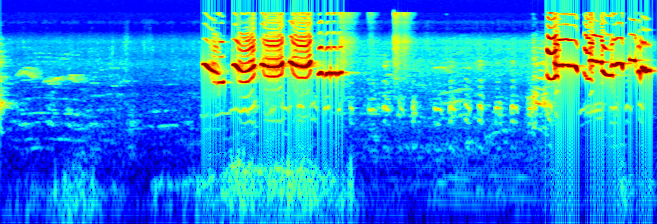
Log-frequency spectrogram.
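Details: Oriental magpie-robin lure song for training young, untrained birds. After a quiet start with a low murmur, bursts of loud, ringing whistles are repeated in quick pulses, then soft ticking notes, then a final run of twisting whistled phrases.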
